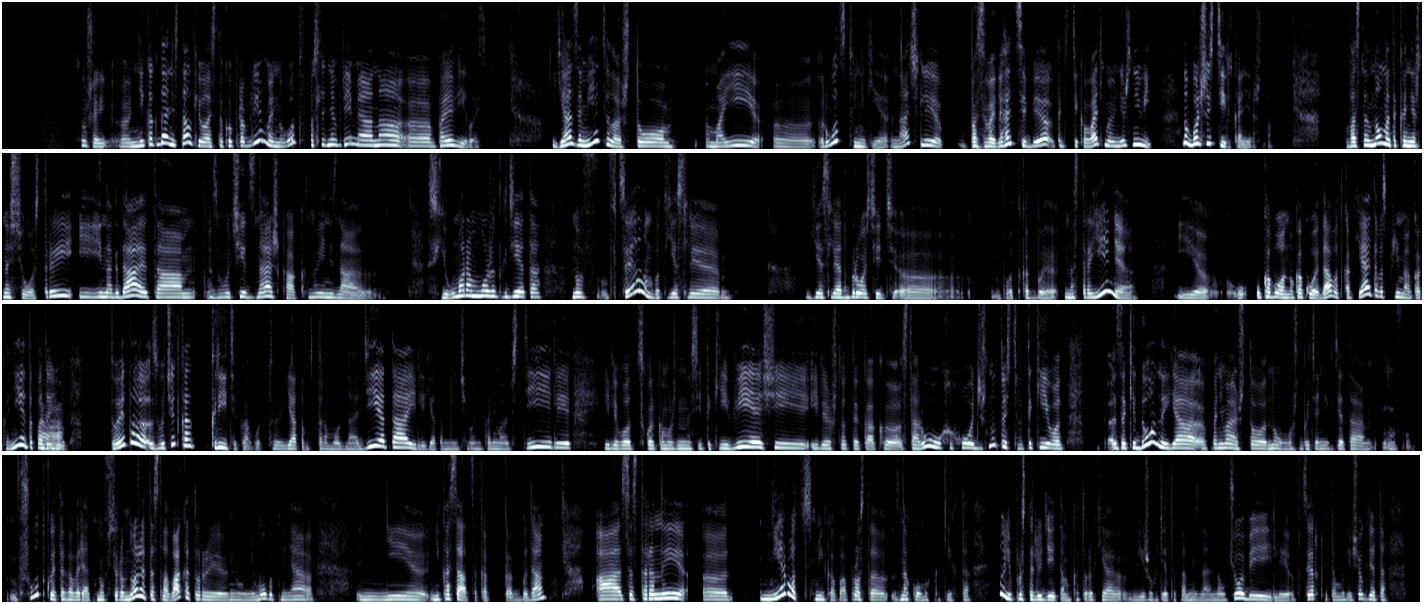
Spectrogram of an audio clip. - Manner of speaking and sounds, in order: none
- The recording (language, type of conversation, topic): Russian, advice, Как реагировать на критику вашей внешности или стиля со стороны родственников и знакомых?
